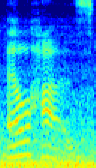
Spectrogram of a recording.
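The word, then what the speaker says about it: Elhaz: All right, this one is pronounced El-Haz.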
